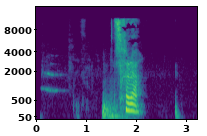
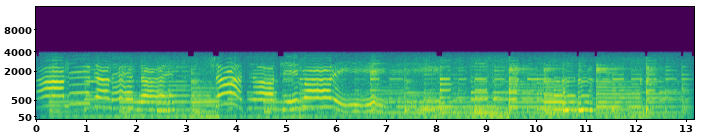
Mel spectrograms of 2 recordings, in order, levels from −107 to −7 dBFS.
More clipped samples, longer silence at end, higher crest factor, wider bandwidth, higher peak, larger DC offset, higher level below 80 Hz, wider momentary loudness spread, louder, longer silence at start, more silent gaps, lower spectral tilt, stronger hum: neither; first, 0.4 s vs 0 s; first, 20 dB vs 14 dB; first, 11.5 kHz vs 4 kHz; second, -12 dBFS vs -2 dBFS; second, under 0.1% vs 0.3%; second, -54 dBFS vs -32 dBFS; first, 18 LU vs 10 LU; second, -27 LUFS vs -16 LUFS; first, 1.3 s vs 0 s; neither; second, -4 dB/octave vs -10 dB/octave; neither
